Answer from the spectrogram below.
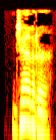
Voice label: "Janitor", English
